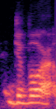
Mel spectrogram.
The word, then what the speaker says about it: Devorah: I've been instructing Isabel on my name, Devorah, which is the Hebrew pronunciation, which is why it's not the natural pronunciation for Westerners.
